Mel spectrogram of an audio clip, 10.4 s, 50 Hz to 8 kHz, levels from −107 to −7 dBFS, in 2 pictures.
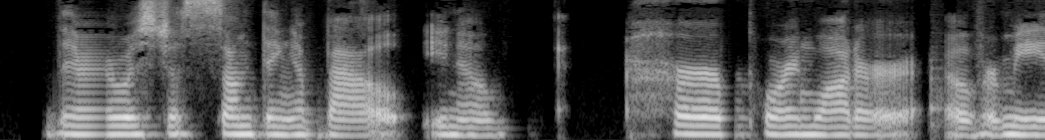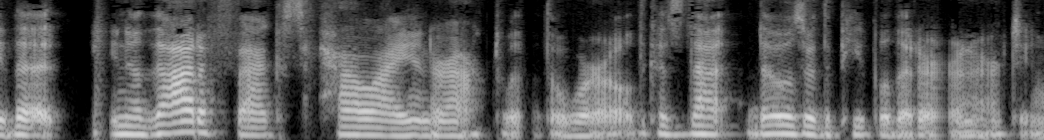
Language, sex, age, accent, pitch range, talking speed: English, female, 30-49, American, 170-185 Hz, 185 wpm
